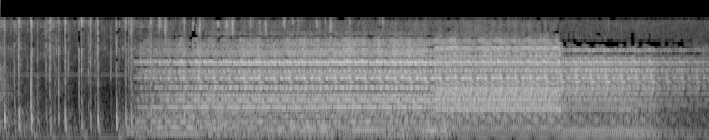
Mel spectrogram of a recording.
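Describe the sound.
A horse galloping, with a quick run of sharp hoofbeats in the first second, followed by a loud sustained musical chord that holds to the end.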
